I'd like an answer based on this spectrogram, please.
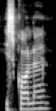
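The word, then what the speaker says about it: scholar: Next rule है जब किसी वर्ड के बीच में सी एच आए तो सी एच को का से पढ़ते हैं।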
